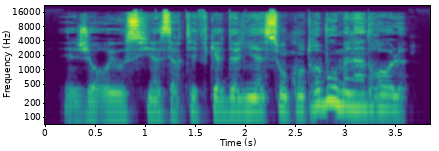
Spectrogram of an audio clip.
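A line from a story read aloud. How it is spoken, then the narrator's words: Tall woman bellowing. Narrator (French): vociféra la grande femme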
